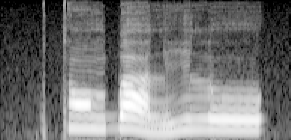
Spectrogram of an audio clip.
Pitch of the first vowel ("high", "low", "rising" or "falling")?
high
